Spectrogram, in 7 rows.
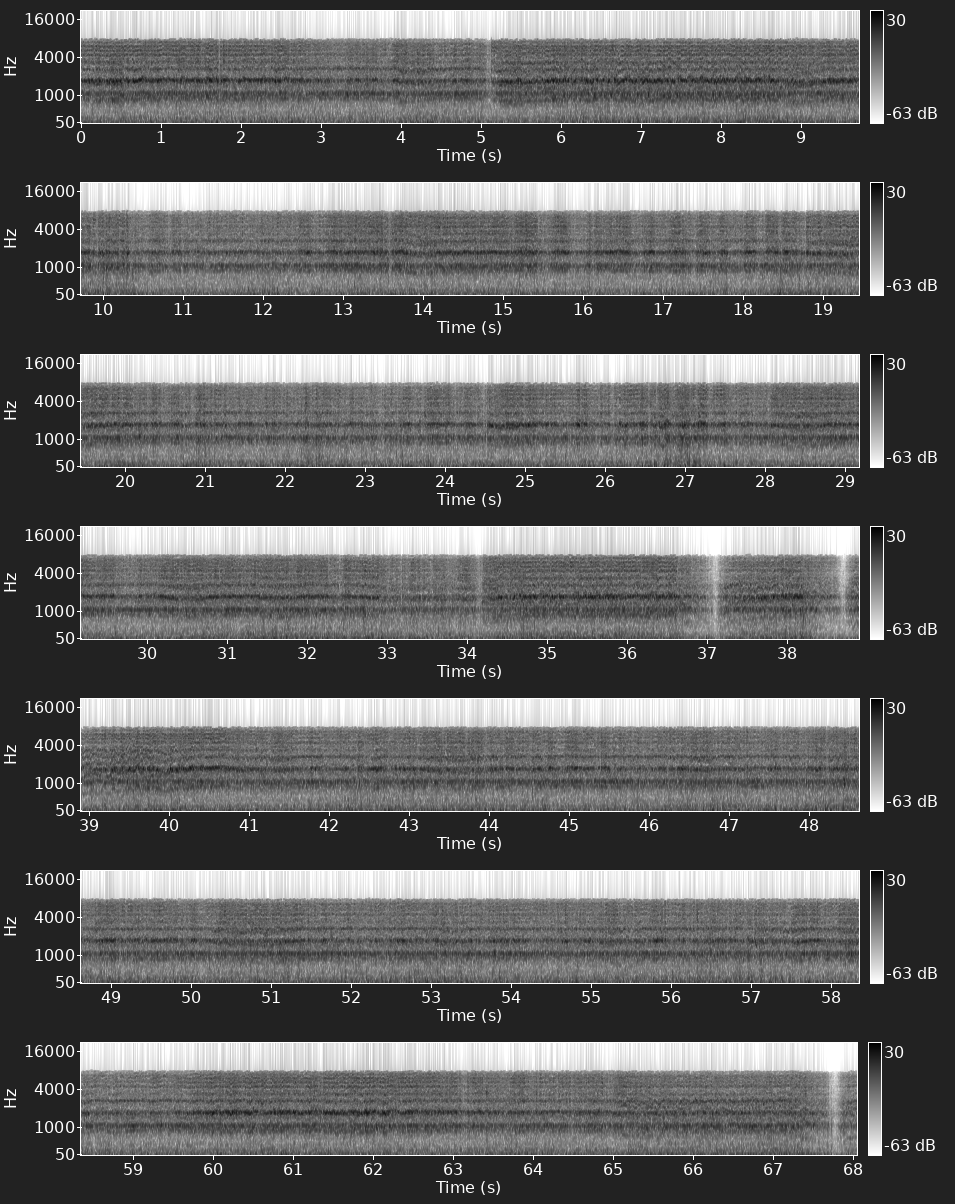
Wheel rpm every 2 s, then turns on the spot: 230, 230, 210, 200, 210, 230, 230, 230, 230, 230, 230, 240, 230, 230, 230, 230, 210, 190, 140, 120, 220, 230, 230, 230, 240, 220, 230, 230, 230, 230, 230, 230, 220, 160.
none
